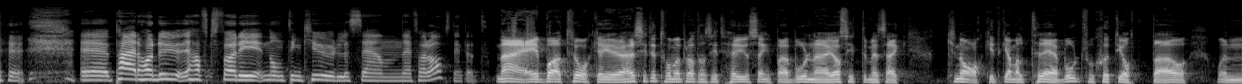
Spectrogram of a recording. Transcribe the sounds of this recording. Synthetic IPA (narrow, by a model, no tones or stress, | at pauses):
pʰæːɾɦaɖɵɦaft̪fœːɖɛnɔnt̪ɪŋːkʰʉ̟ːlsɛnfœɾaɑːvsnɪt̪ːət̪næbɑːɾat̪ʰɾoːkɪɡaɡɾɛjːəhæːʂɪt̪ːəʈʰɔmːəɾpʰɾɑːt̪aɾɔmsɪt̪hœjɔsɛŋk̪̚bɑɾabuːɖnæɾjɑːɡsɪt̪ːəɾmɛt̪sæːɾ | kʰnɑːkɪt̪ɡamːalt̪ʰːɾɛːbuːɖfɔnɧɵt̪ːɪɔt̪ːaɔ | ɔɛn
